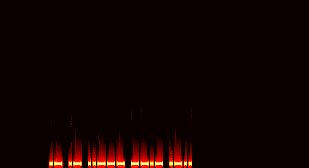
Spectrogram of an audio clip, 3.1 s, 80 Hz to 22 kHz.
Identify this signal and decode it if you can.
Morse code, heard as a keyed tone, about 45 wpm, 700 Hz. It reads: AA2QL
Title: USA Call Signs - 5 Characters - 50wpm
